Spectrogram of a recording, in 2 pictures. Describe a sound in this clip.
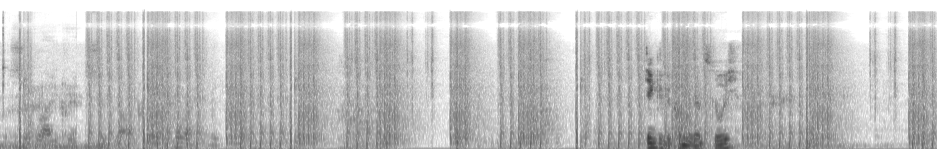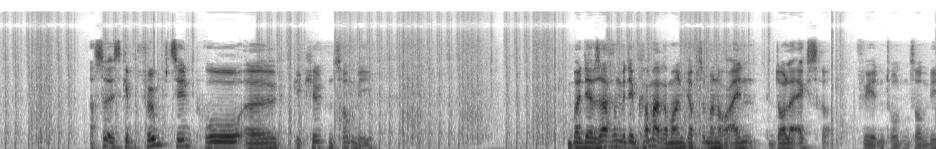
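Gun turrets fire rapid bursts of shots.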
